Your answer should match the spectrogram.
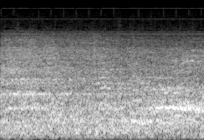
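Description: Indistinct chatter and calls of many children, echoing in an indoor ice rink over a steady background noise.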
